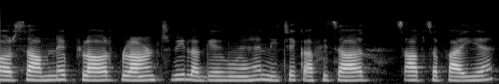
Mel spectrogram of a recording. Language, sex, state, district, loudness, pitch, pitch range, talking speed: Hindi, female, Chhattisgarh, Raipur, -18 LUFS, 200 Hz, 190-205 Hz, 170 wpm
